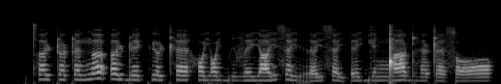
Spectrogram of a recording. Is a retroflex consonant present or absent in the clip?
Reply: present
